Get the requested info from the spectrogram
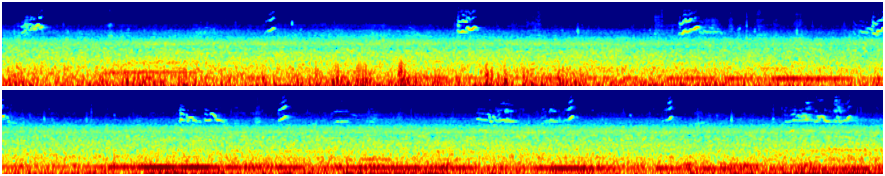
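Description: Short, high bird chirps every two or three seconds over a steady low rumble of wind on the microphone.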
